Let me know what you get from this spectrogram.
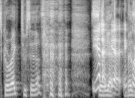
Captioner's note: chuckles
